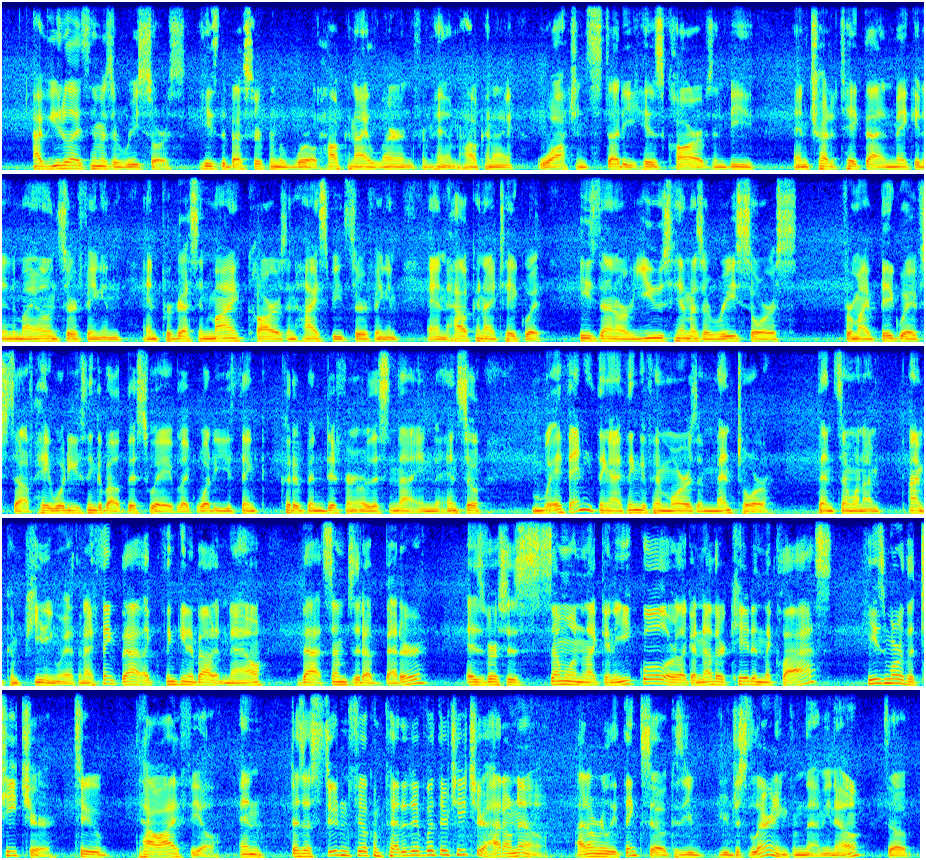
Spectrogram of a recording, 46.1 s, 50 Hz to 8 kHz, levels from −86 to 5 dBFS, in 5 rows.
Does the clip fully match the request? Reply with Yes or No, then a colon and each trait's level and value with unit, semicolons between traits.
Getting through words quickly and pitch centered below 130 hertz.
Yes: fast, 225 wpm; low, 115 Hz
